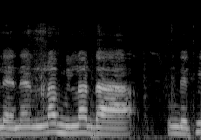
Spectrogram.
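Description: A woman's voice speaking in a drawn-out, steady-pitched way for just over a second, then again briefly near the end.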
